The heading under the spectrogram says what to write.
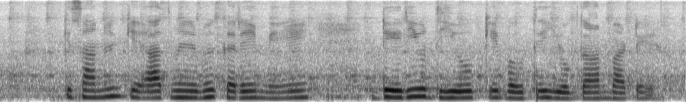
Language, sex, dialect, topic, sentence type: Bhojpuri, female, Western, agriculture, statement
